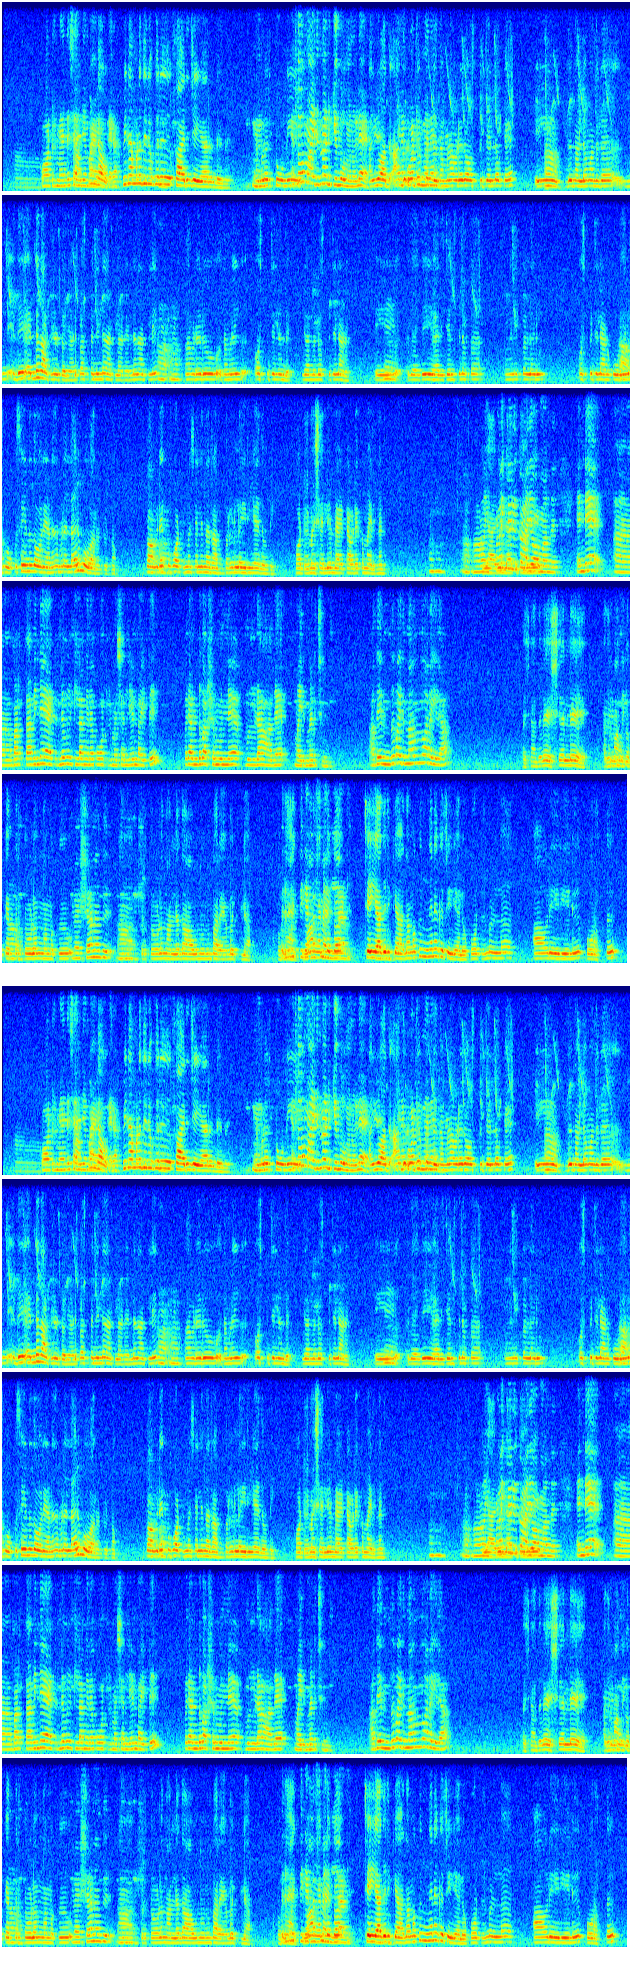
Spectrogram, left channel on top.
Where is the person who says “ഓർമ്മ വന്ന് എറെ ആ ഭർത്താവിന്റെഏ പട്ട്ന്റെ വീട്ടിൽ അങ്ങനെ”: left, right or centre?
Left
